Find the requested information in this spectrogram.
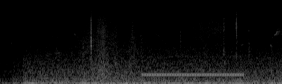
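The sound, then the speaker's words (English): A phone number being dialed from inside a car: a single steady electronic tone holds for about a second, faint over a low background hum. “She turns the CD off, then dials a number on her phone.”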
